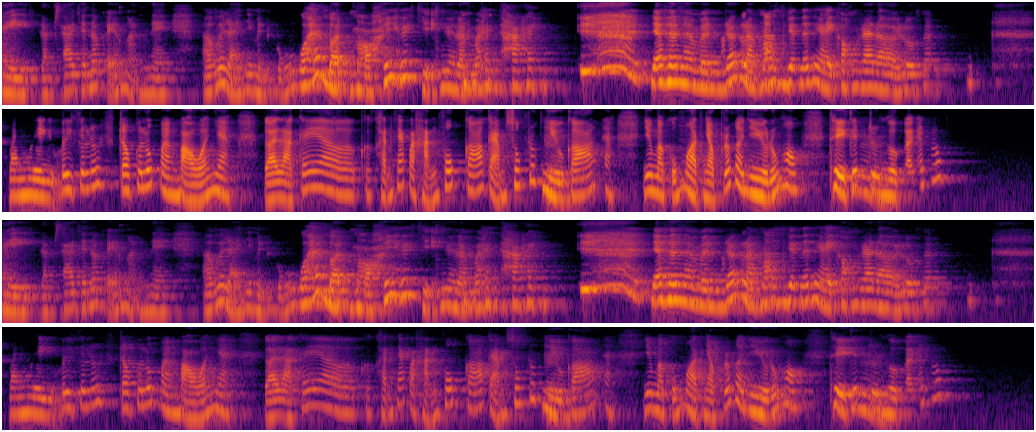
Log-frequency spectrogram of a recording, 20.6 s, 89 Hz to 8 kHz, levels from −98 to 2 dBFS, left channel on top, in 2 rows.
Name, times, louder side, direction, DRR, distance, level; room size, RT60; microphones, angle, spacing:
voice 1, 0.0-5.4 5.8-9.3 9.9-10.3 15.8-16.0 18.8-19.1, left 2 dB, 30° left, 5 dB, 0.7 m, -32 dB
voice 2, 6.0-6.3 7.6-7.9 10.4-19.8, left 8 dB, 80° left, 16 dB, 0.4 m, -31 dB
12.0 x 4.7 x 3.7 m, 0.80 s
head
